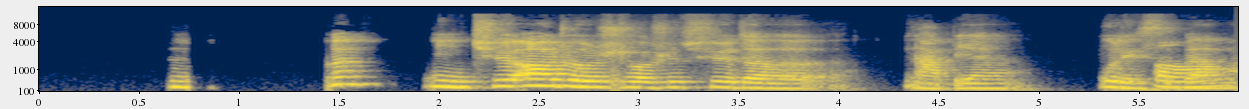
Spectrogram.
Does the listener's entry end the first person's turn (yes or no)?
yes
